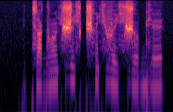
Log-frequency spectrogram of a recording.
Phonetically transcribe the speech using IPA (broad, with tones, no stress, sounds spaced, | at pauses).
c a˩ ɡ l õ˧˥ ç ʒ ə˥ ç t͡ʃʰ ə̃˧ ç v e˩˧ ç ʒ ɵ˩˧ b j e˩˧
